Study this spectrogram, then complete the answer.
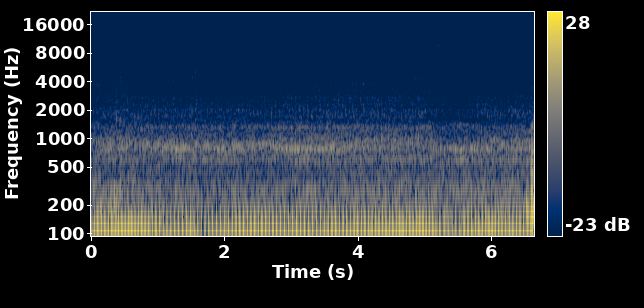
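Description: A motorcycle stuck in soft beach sand revs steadily, its engine giving a loud, close, even throbbing drone that holds throughout without breaks, with no voices over it.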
